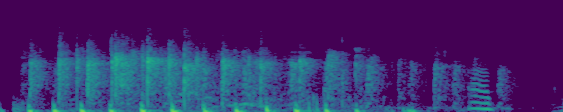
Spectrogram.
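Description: A small audience applauding, with many quick claps that thin out and stop near the end.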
